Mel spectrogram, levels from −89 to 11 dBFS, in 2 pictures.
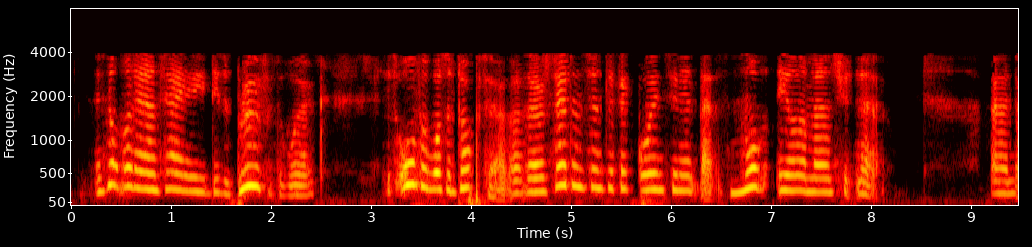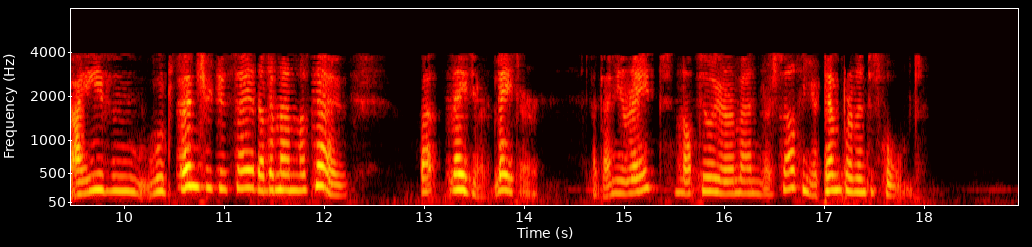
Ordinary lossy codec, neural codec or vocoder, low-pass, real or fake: AAC, 16 kbps; codec, 44.1 kHz, 2.6 kbps, SNAC; 7.2 kHz; fake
